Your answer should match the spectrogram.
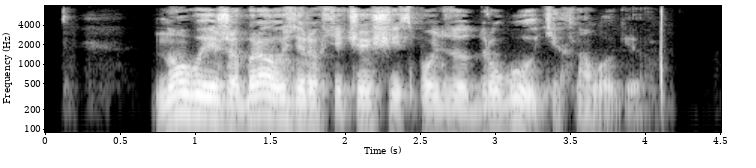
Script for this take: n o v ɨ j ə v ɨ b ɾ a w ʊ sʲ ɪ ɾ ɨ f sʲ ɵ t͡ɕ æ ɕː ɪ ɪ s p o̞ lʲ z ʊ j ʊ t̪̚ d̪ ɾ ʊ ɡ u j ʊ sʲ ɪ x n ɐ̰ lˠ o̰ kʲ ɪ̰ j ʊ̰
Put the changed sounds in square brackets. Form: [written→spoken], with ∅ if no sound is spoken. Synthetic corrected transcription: n o v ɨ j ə [v→ʐ] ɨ b ɾ a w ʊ [sʲ→zʲ] ɪ ɾ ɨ f sʲ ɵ t͡ɕ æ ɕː ɪ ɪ s p o̞ lʲ z ʊ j ʊ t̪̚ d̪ ɾ ʊ ɡ u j ʊ [sʲ→tʲ] ɪ x n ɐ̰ lˠ o̰ [kʲ→ɡʲ] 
